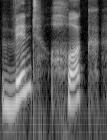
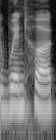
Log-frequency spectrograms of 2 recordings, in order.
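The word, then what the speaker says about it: Windhoek: city is actually named vent hook which is the German pronunciation you can also say wind hook I I think people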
